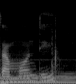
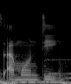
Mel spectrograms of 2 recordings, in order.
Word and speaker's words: Amondi: This is Love Always and my name is Amondi. A few of you are like, why do I say Amondi? My name is Amondi. It doesn't matter, man. But unajua jina yangu. It's spelled Amondi.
